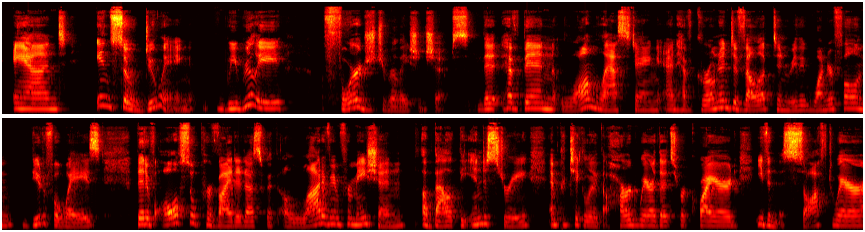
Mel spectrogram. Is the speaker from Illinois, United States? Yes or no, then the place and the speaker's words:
yes; Chicago, Illinois, United States; moved away; also born or lived in Washington, D.C. area; I'm from Chicago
